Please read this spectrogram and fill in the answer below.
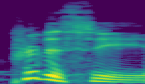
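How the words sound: It is said with a British accent.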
